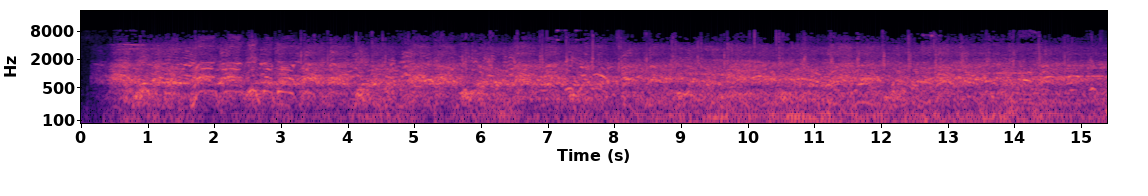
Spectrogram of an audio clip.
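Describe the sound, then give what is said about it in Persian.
A large, agitated crowd of protesters in Ahvaz roars and shouts continuously, with overlapping yells and cries that stay loud and dense throughout, as they clash with a police riot-control vehicle. “در اهواز تجمعی رخ داده که معترضان با خودروی ضد شورش نیروی انتظامی درگیر شدن.”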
